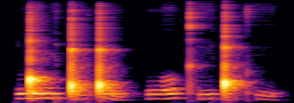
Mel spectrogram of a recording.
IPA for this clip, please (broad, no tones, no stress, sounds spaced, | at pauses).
ŋ͡ǃ ɪ mʲ u ǃ u ǃ ʉ | w o kʰ i ɡ͡ǃ ʉ pʰ i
